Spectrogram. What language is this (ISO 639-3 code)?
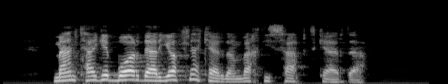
fas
